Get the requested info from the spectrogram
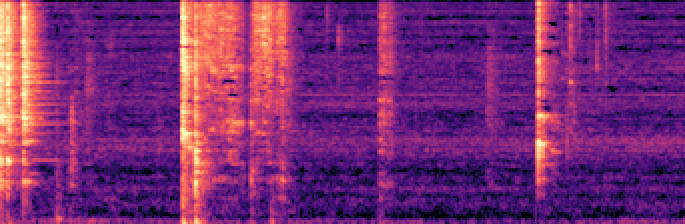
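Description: Stainless-steel ladle clinking against steel bowls while dal is scooped and ladled into a small steel bowl: a few sharp clinks, the loudest about two seconds in, one more near the end.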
